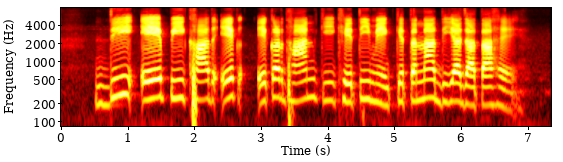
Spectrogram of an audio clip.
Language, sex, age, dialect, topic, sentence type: Magahi, female, 51-55, Southern, agriculture, question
